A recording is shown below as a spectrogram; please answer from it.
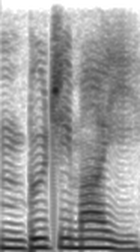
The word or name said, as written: Mbuji Mayi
